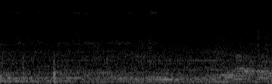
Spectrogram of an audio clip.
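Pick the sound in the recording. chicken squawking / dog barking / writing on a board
writing on a board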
